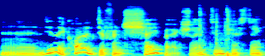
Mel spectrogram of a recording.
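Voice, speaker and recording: The man talks fairly quickly. He has an Australian accent. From Australia (Ballarat, Victoria). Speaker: streamer. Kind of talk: live-stream repair tutorial. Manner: casual, thinking aloud.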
